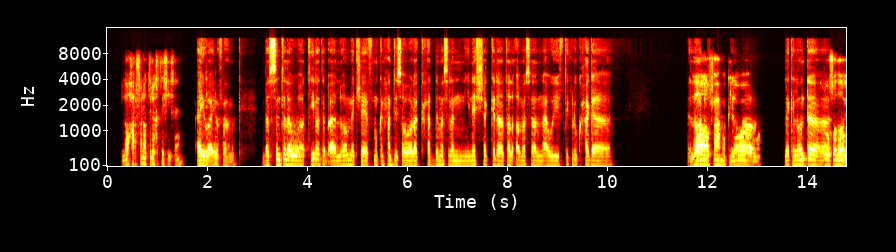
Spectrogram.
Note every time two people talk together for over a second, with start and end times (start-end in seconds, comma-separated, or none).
11.7-13.0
